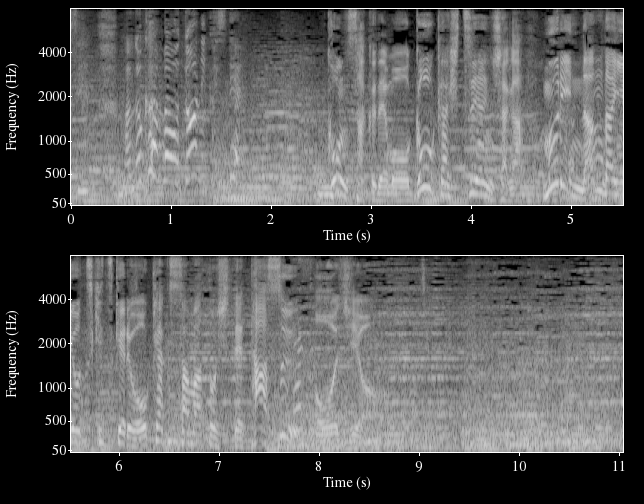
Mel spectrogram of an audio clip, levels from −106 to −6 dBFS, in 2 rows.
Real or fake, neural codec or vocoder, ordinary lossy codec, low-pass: real; none; none; none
